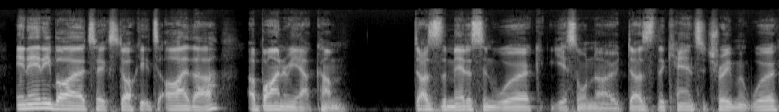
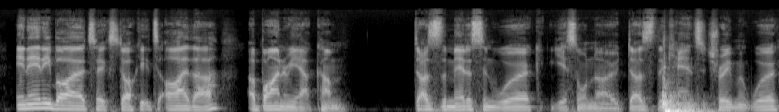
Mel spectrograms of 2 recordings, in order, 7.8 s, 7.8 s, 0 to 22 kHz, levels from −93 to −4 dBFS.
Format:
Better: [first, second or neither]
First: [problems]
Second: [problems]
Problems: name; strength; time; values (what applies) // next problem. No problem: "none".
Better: first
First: none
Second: door banging; loud; at 6.5 s; peak 5 dB above the speech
